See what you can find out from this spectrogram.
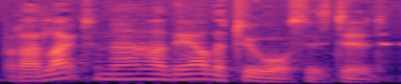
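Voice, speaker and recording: A man's voice: mid-range voice, sing-song, fast talker, slight background noise, close to an everyday voice. An actor playing an inquisitive, dogged male police inspector in a radio drama. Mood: brisk, thoughtful. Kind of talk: radio drama dialogue and narration.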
